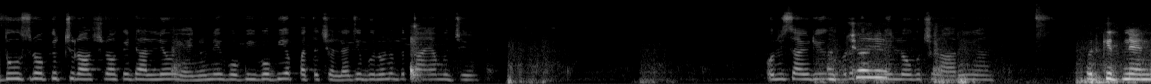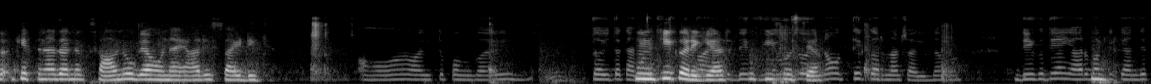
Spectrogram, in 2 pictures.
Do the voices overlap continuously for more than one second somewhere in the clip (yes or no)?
yes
